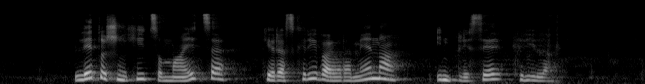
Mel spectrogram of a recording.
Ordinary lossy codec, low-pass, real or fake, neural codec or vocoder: none; 10.8 kHz; fake; codec, 24 kHz, 1.2 kbps, DualCodec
